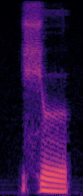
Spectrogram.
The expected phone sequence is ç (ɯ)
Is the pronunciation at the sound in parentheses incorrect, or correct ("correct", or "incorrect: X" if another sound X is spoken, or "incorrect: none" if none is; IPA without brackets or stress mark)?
correct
